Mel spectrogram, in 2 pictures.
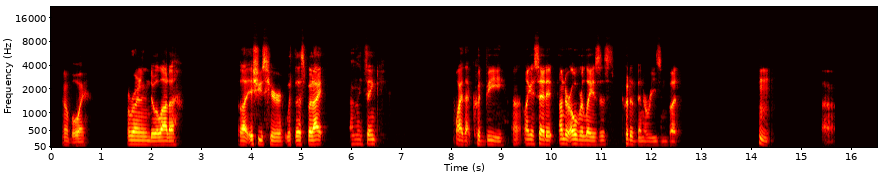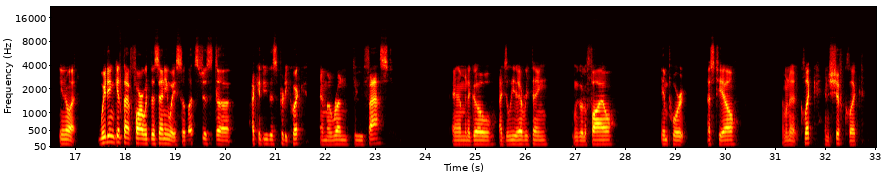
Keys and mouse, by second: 16.1 ctrl+middle drag, 16.5 ctrl+middle click, 16.9 shift+middle drag, 17.9 drag, 18.3 shift+click, 19.7 x, 20.9-21.2 middle drag, 21.4 middle drag, 21.9 middle click, 24.9 click.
